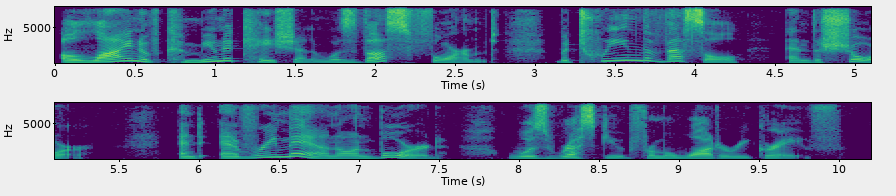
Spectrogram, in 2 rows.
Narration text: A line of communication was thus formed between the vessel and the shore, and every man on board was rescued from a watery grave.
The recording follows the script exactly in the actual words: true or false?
true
